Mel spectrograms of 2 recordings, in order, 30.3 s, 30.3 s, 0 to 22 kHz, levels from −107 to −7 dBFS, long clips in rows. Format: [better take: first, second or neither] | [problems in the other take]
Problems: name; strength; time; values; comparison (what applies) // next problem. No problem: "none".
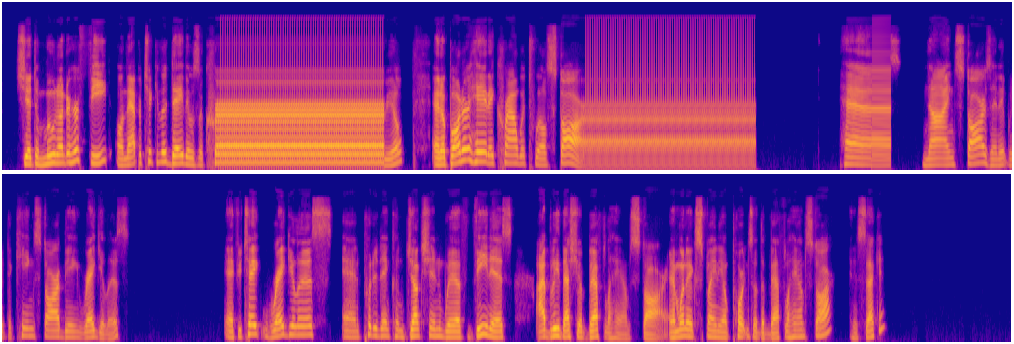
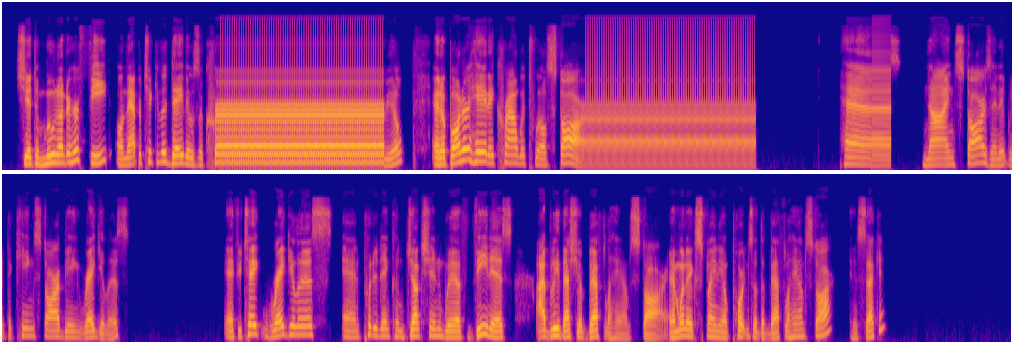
neither | audio freezing; at 3.5 s for 2.5 s, at 8.5 s for 2.5 s and at 13 s; the same in both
